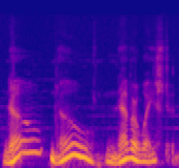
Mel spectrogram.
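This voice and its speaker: A man's voice: on the high side, huge pitch swings, very slow, mellow, husky, lo-fi sound, faint music behind, heavily acted. A man acting in a radio play as a pompous, needling husband with a florid, mock-formal, teasing way of talking. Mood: smug, teasing. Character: pompous, needling, theatrical husband and scrabble player.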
